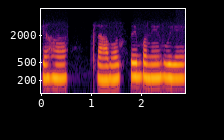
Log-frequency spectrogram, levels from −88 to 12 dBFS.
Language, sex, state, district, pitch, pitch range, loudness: Hindi, female, Maharashtra, Gondia, 225 Hz, 220-230 Hz, -13 LUFS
